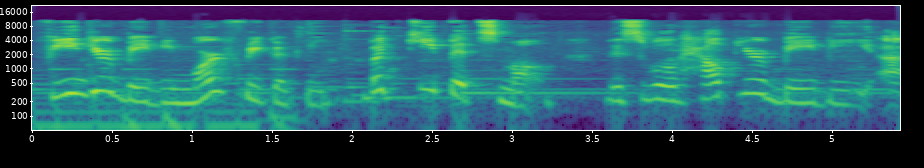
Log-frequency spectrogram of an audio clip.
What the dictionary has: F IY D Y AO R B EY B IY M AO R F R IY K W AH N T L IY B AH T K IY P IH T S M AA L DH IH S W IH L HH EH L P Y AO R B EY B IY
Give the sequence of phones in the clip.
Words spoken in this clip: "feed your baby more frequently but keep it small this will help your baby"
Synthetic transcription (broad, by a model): F IY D Y AO R B EY B IY M AO R F R IY K W AH N T L IY B AH T K IY P IH T S M AA L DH IH S W IH L HH EH L P Y AO R B EY B IY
